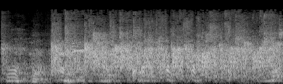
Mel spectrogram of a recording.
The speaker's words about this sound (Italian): Io vi chiederei un applauso per voi.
